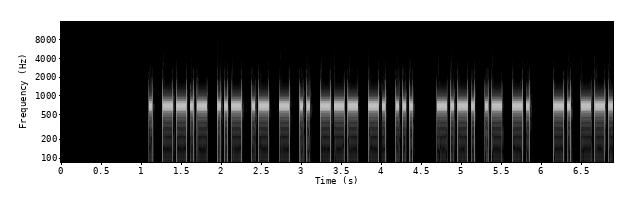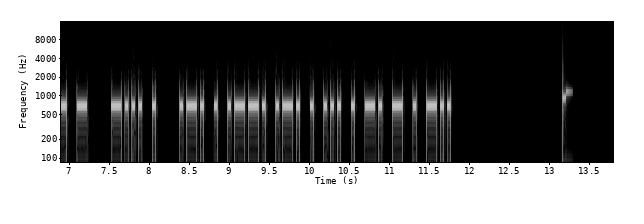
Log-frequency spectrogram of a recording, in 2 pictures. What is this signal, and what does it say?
Morse code, heard as a keyed tone, about 28 wpm, 700 Hz. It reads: EQUATIONS CAN NOT BE REPRESENTED
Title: Sets of 5 Words 28wpm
